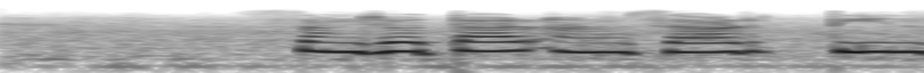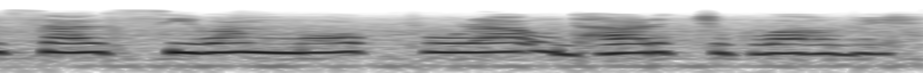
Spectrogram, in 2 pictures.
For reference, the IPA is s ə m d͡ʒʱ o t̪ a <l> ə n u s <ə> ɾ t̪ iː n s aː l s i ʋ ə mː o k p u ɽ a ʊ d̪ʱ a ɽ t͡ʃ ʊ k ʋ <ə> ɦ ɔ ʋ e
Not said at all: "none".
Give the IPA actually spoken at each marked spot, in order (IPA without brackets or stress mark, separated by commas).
ɾ, a, a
